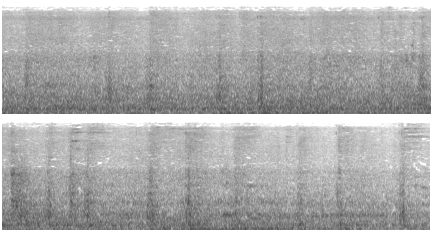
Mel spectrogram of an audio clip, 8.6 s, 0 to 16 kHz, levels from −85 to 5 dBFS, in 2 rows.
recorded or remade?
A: recorded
